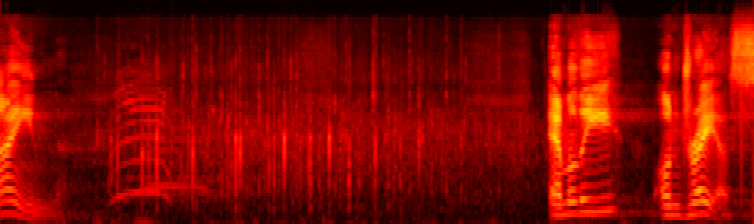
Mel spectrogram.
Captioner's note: audience applauding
